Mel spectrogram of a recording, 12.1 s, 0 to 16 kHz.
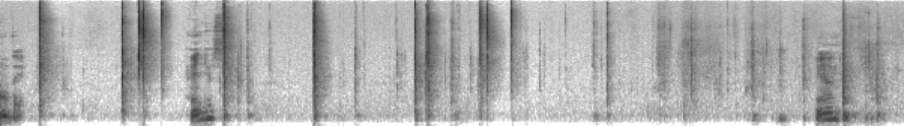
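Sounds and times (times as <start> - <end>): plastic parts clicking: 1.6 - 2.3, 2.9 - 8.2.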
